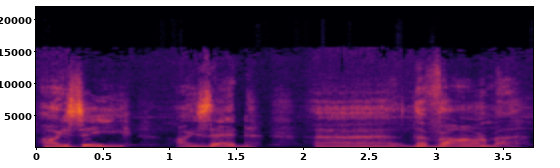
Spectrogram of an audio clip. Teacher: that use of the voiced Z instead of S and V instead of F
